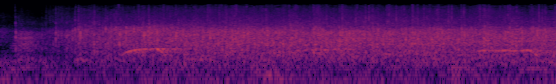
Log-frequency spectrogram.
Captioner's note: cheering, applause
